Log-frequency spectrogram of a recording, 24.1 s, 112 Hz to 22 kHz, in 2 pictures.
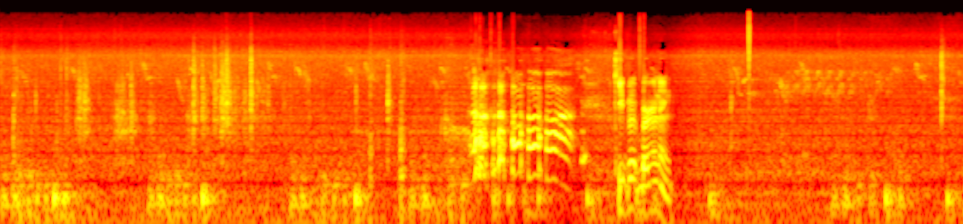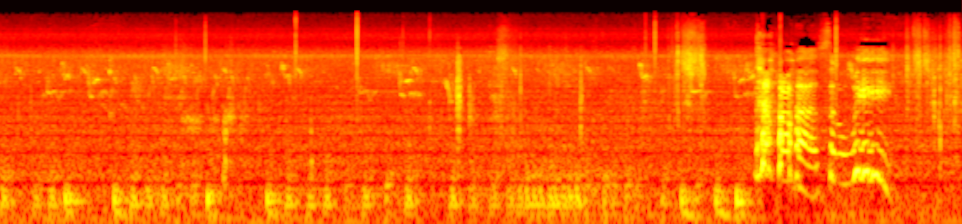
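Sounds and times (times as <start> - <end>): low rumble: 0.0 - 7.2, 8.8 - 22.5
faint bird chirps: 9.1 - 21.6.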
